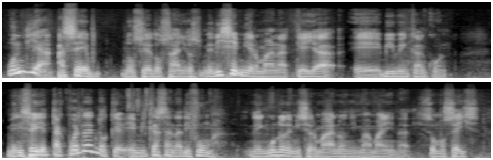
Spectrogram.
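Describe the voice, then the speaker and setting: A man with a low voice, a little gravelly, explains with a storyteller's ease. He keeps acting out what other people said and checks in with a quick "¿no?". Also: sing-song, a little mellow. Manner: storytelling, acts out quoted dialogue, asks rhetorical "¿no?". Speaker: psychologist guest. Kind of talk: conversational explanation with anecdotes.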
